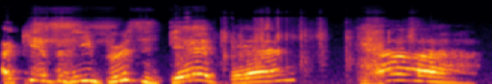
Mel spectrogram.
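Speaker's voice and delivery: very slow high drawl, stretched "ah" sound. Imitating an actress's dialogue from a knockoff film: Tommy Chong voice. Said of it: "Sounds like Tommy Chong".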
